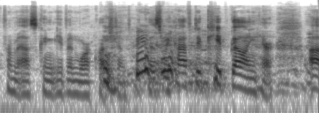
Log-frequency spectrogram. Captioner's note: laughter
